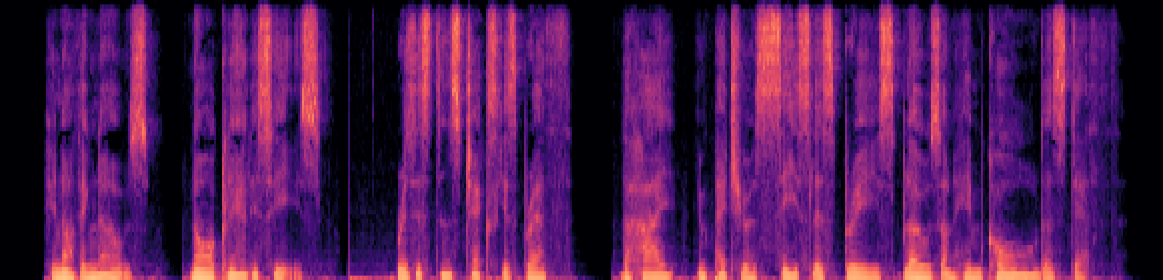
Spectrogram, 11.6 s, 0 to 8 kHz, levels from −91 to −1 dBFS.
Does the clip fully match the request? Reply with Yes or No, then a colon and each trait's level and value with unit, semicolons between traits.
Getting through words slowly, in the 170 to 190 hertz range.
No: slow, 110 wpm; medium, 150 Hz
